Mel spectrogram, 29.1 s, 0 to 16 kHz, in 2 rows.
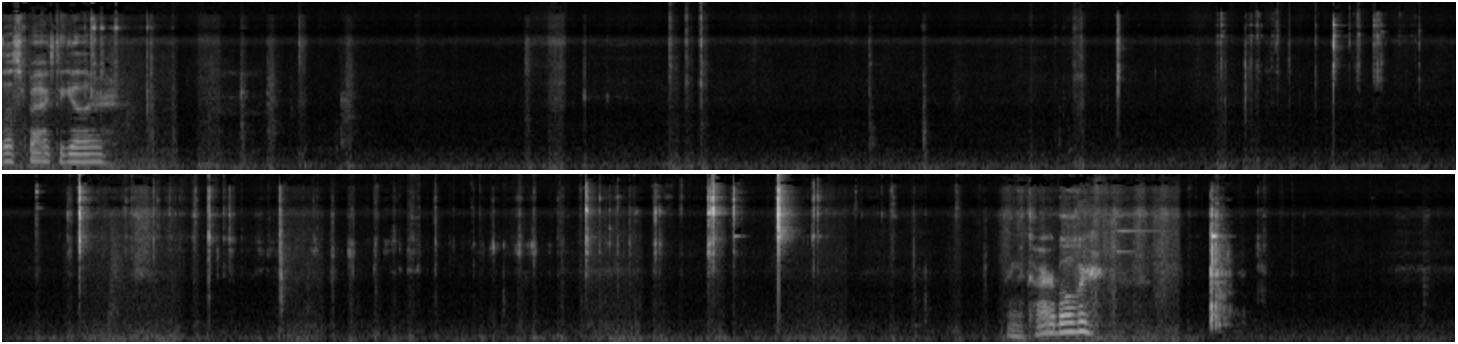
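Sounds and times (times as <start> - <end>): hands handling parts clicking: 0.2 - 1.7, 10.2 - 24.5.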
